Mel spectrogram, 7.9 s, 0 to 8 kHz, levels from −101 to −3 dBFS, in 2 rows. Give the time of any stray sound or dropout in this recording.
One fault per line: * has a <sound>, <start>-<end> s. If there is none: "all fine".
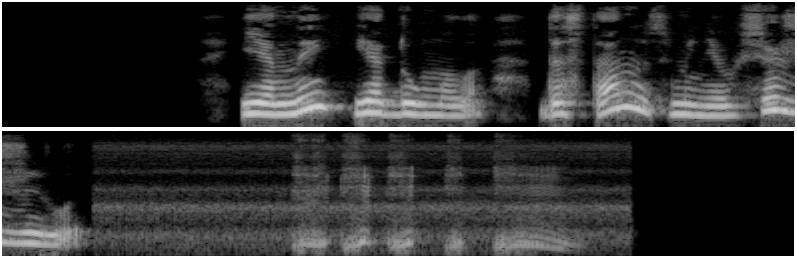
* has a throat clearing, 5.4-7.0 s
